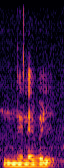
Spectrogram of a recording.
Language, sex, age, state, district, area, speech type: Malayalam, male, 30-45, Kerala, Malappuram, rural, spontaneous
